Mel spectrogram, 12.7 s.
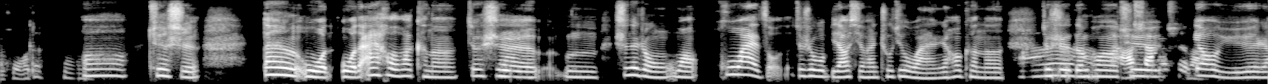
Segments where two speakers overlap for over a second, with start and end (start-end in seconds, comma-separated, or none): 10.4-12.1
